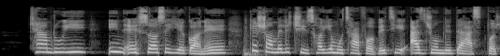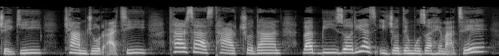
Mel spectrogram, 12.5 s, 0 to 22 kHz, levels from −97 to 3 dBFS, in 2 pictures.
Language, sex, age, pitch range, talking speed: Persian, female, 30-49, 205-270 Hz, 105 wpm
